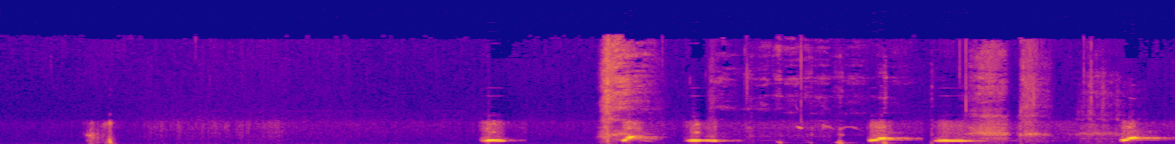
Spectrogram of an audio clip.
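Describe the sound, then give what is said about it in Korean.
A person's voice imitates a cuckoo, repeating the two-note hooting call several times in quick succession, fairly loud, after a short burst of sound and a pause. “뻐꾸기 소리입니다. 뻐꾸기요.”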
